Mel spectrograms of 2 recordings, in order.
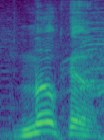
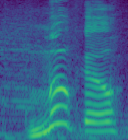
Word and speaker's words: MUCC: they called mck no no they're not called Muk I've been told this in the past it's pronounced muku yes indeed how about that muku making their debut on the channel before we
